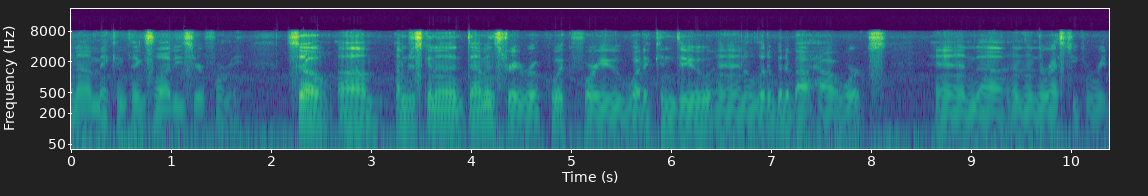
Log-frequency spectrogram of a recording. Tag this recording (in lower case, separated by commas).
speech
